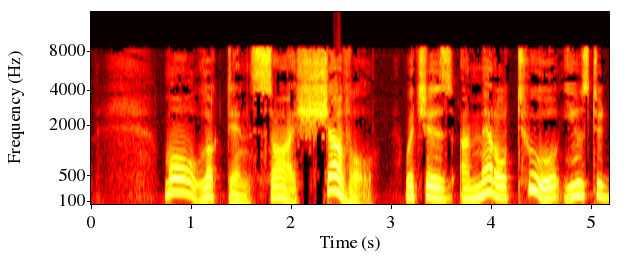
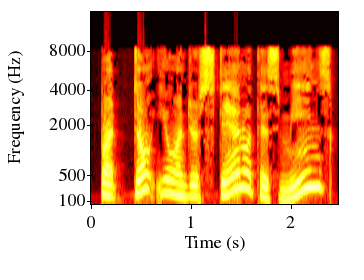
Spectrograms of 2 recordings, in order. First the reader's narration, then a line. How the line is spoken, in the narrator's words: cried the rat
